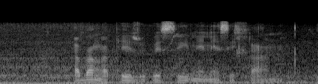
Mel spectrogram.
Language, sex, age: Xhosa, male, 31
